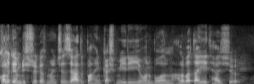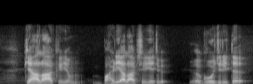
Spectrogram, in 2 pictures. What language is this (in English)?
Kashmiri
